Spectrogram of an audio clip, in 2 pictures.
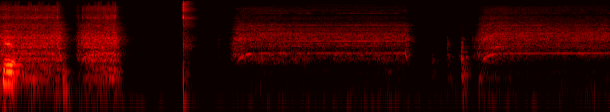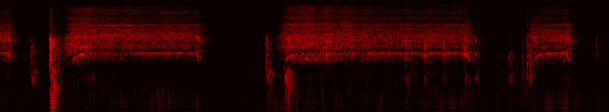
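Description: A power drill or screwdriver backs out the ten stainless steel shell screws of a Windbird, running in four or five separate bursts of about one to two seconds each with brief silent pauses between them.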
